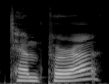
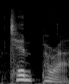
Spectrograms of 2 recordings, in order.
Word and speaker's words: tempura: r a right in Japanese it's ten t e n pura tempura there's no m right where did that m come from no idea we just added it yeah it's just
